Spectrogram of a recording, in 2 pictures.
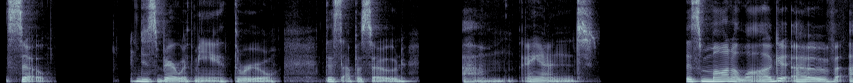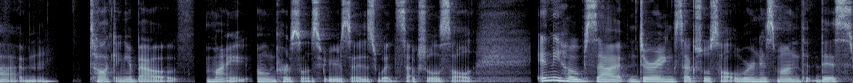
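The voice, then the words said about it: Choppy, tearful voice, welling up. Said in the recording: “my voice might be a bit choppy and it might sound like I'm welling up and crying, but that's because I am.”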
